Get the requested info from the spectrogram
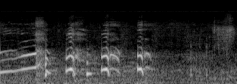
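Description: A woman crying: one rising wailing cry, then four short high sobs in quick succession.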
